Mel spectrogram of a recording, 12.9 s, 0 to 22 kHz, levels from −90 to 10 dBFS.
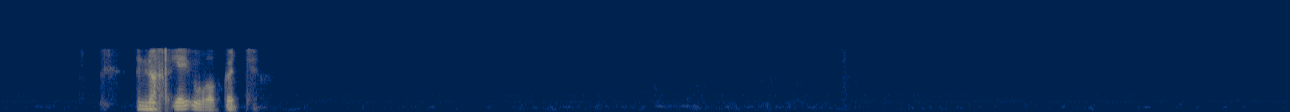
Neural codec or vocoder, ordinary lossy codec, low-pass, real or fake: codec, 24 kHz, 1.5 kbps, HILCodec; AAC, 32 kbps; 3.6 kHz; fake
